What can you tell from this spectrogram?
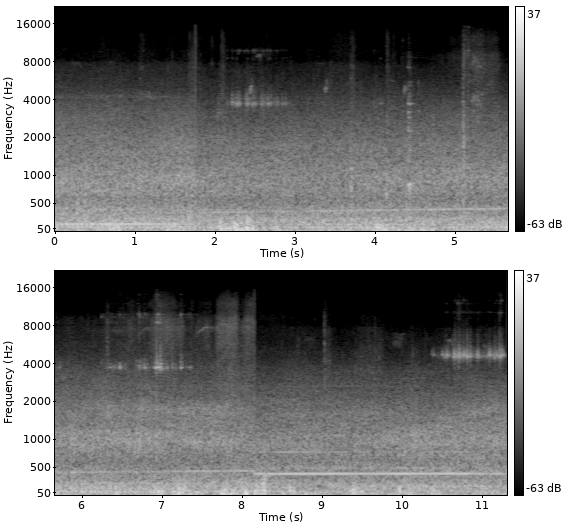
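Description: Wind rumbling on the microphone over a steady distant engine hum. The hum's pitch creeps up slightly and then shifts about eight seconds in.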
